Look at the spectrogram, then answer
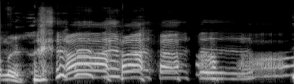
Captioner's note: laughter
